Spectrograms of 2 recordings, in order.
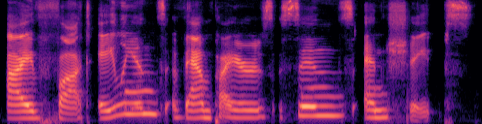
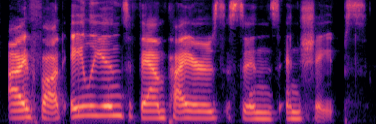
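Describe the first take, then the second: First: It is said more slowly. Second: It is said at a normal speed.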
